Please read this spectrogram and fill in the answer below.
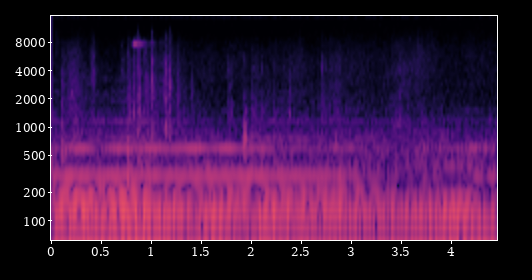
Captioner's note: door opens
